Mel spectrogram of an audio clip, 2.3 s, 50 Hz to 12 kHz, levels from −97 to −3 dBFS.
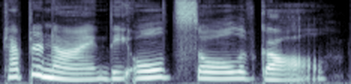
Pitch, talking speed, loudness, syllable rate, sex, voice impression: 225 Hz, 155 wpm, -16 LUFS, 3.7 syllables/s, female, very feminine, slightly young, adult-like, very thin, tensed, powerful, bright, hard, very clear, fluent, very cute, intellectual, very refreshing, sincere, slightly calm, friendly, reassuring, unique, elegant, wild, very sweet, lively, kind, slightly intense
